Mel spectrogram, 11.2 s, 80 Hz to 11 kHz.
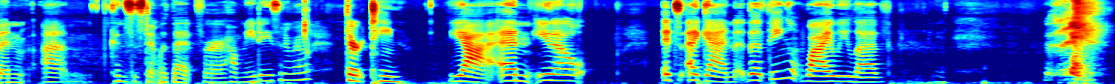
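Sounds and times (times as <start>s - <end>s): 
speech: 0.0s - 5.9s, 6.6s - 9.0s, 10.5s - 11.0s
person sneezing: 10.5s - 11.1s.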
